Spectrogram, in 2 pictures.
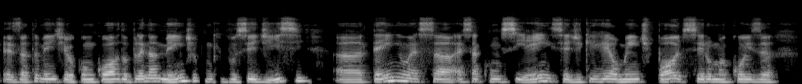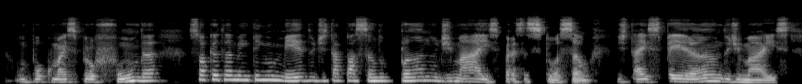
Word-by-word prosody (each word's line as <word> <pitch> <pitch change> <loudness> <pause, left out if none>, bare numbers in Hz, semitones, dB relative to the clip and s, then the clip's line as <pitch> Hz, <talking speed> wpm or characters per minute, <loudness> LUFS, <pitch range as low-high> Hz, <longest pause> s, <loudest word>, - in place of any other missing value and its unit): Exatamente, 120 +2 -1
eu 110 -1 +2
concordo 115 +1 +2
plenamente 135 +3 +3
com 130 - -8
o - - -2
que 115 -1 -12
você 115 0 +2
disse, 115 +8 +1 0.3
hã, 110 0 -1
tenho 155 +7 +3
essa 125 -3 0
essa 120 +1 -2
consciência 120 +2 +1
de 110 +1 -1
que 120 +3 -5
realmente 120 -1 +2
pode 125 +2 +1
ser 120 0 +1
uma 115 -1 0
coisa 115 -1 0 0.4
um 115 - -8
pouco 125 +1 -7
mais 120 0 -1
profunda, 150 +7 0 0.3
só 215 - -3
que 220 - -6
eu - - 0
também 210 -2 0
tenho 205 0 +1
medo 170 -3 +1
de 160 0 -4
tá 175 - -5
passando 165 -1 0
pano 175 +1 -1
demais 135 -7 -2
pra - - -6
essa 110 +1 -6
situação, 100 -2 +2 0.3
de 115 - -7
estar 120 +2 -3
esperando 135 +2 0
demais. 100 -4 -1
125 Hz, 160 wpm, -22 LUFS, 115-155 Hz, 0.4 s, plenamente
